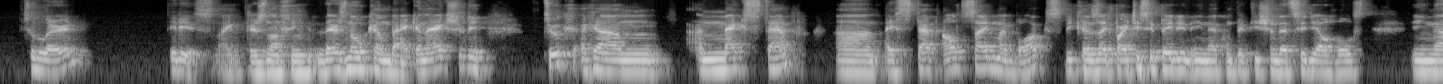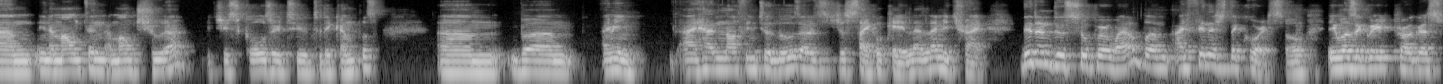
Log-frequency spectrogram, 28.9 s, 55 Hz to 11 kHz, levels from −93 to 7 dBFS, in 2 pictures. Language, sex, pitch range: English, male, 115-135 Hz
